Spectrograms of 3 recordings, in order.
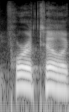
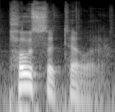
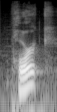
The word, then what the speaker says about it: Pocatello: And then said I guess, so it's Pocatello. You know, you say Pocatello? How do you pronounce that? You guys know? Pork? There's no O-R in there. It's just P-O-C-A-T-E-L-L-O.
